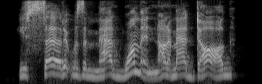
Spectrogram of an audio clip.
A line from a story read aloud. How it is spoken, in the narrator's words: one of the policemen snaps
